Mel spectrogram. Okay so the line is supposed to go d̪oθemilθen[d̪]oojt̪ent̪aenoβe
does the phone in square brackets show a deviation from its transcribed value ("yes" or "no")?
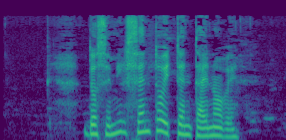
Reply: yes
